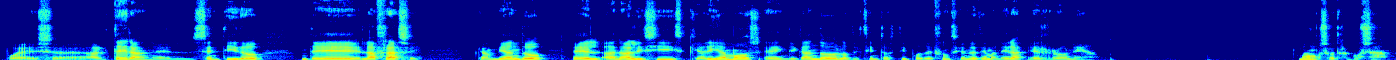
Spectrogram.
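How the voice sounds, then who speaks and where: A man delivers a recorded grammar lesson in a voice of ordinary pitch. He explains patiently, dwelling on key words and speaking straight to his students, with the odd "eh" between phrases. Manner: measured, explanatory, stresses key words slowly; addresses students directly with frequent "eh" fillers. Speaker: teacher.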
